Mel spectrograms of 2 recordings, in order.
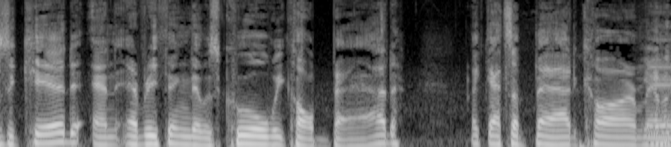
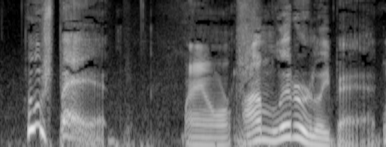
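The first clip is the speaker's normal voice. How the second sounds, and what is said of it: Grandma-like voice imitating a singer. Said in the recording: “I like that grandma making apple juice voice. ... It's Michael Jackson. ... I'm not known for my impersonations.”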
